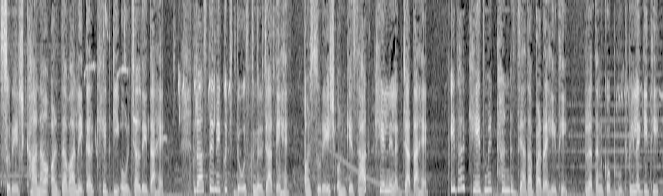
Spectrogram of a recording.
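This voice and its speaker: A woman's voice: fairly low pitch, big pitch swings, measured pace, a little mellow. A woman narrating a scripted children's cartoon story in Hindi. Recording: music behind the voice. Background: background music.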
